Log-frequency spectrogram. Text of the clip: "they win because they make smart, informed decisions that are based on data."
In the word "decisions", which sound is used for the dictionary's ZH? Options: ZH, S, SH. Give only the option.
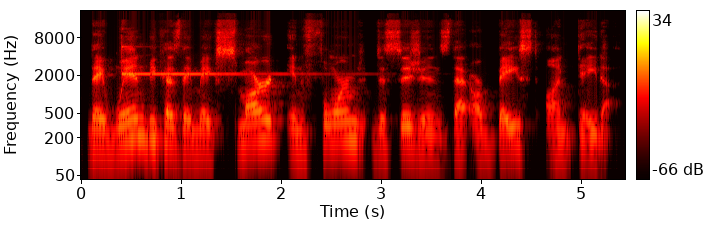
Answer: ZH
